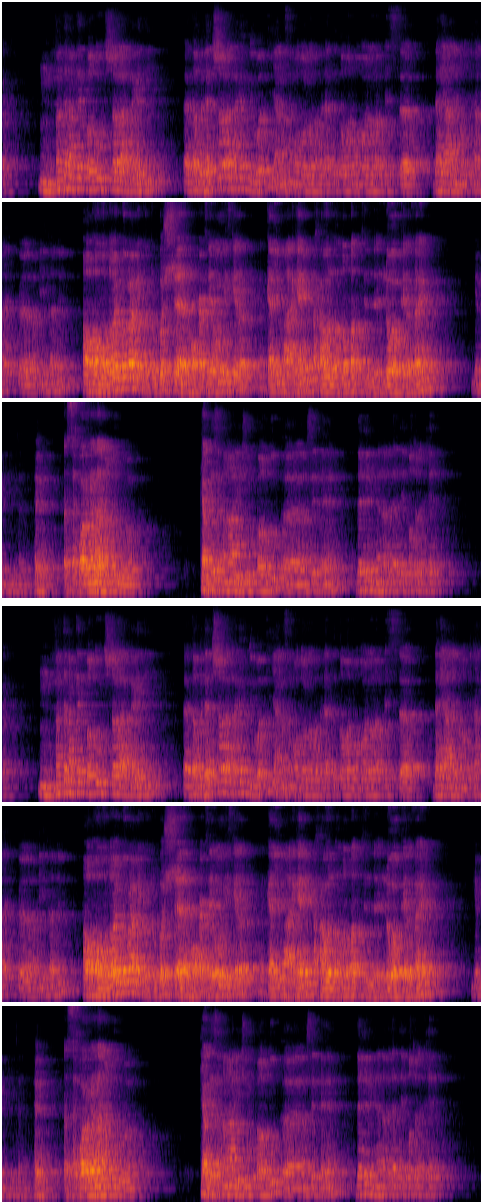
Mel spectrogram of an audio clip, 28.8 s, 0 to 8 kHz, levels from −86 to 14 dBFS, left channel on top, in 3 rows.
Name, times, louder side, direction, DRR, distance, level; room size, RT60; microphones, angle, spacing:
voice 1, 0.7-3.0 3.6-8.2 8.6-10.8 19.0-20.0 21.0-21.8 23.1-25.9 26.2-27.8, equal, 65° right, -5 dB, 0.7 m, -30 dB
voice 2, 11.2-14.4 14.7-18.1 20.4-21.2 23.1-23.3, equal, 75° left, -6 dB, 1.0 m, -22 dB
3.0 x 2.7 x 3.5 m, 1.4 s
head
